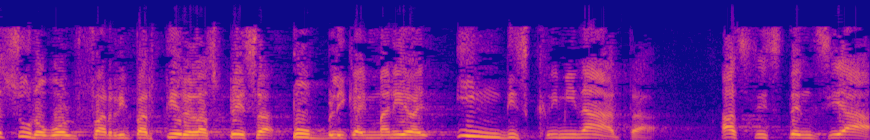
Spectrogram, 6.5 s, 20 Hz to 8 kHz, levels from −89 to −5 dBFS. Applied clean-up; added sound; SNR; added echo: none; none; none; none.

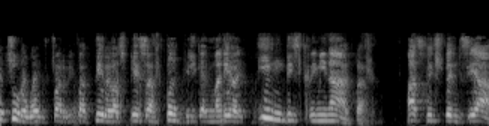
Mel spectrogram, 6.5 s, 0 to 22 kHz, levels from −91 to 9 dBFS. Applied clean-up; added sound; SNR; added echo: neural mask model DeepFilterNet 3.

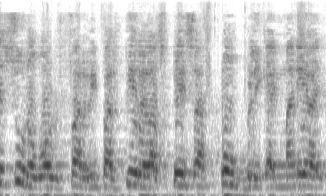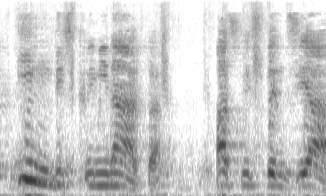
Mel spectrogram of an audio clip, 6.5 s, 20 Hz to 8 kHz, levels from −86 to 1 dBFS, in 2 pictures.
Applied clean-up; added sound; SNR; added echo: neural separator model SepFormer DNS4.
